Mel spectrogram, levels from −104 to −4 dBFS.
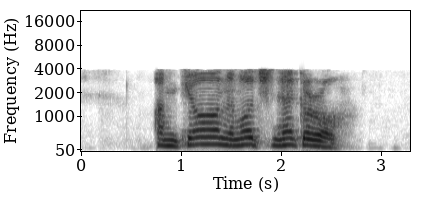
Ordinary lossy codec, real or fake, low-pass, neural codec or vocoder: AAC, 16 kbps; fake; 7.2 kHz; codec, 32 kHz, 1.9 kbps, SNAC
